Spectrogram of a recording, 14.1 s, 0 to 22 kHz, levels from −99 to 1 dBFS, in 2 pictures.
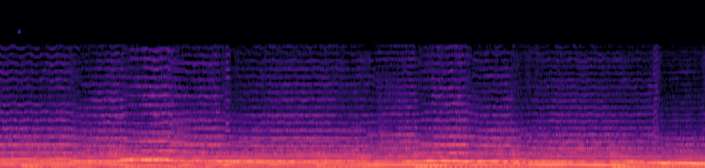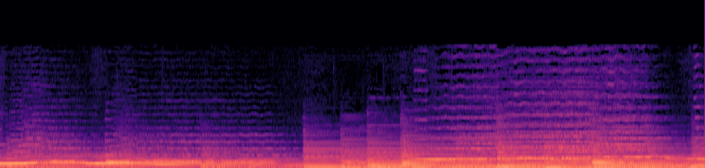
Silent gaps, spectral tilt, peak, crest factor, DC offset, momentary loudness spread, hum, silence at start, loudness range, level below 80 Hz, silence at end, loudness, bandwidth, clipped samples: none; -7 dB/octave; -12 dBFS; 16 dB; under 0.1%; 6 LU; none; 0 s; 3 LU; -46 dBFS; 0 s; -28 LUFS; 15.5 kHz; under 0.1%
